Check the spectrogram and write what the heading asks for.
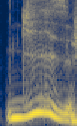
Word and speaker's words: Geese: C'est un groupe originaire de New York qui s'appelle, comment on prononce, Geese. – Geese. – G-E-E-S-E.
